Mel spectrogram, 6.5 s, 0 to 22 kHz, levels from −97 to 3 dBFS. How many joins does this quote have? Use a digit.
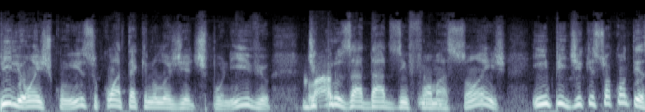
1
